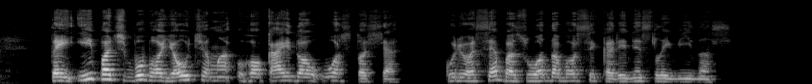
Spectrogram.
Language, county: Lithuanian, Panevėžys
